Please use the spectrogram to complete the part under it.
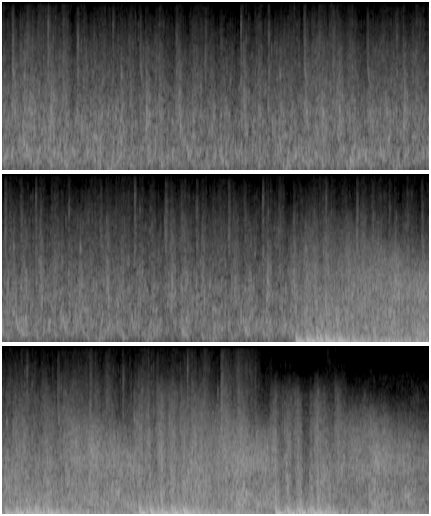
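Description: Water splashes as a swimmer strokes through the waves.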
